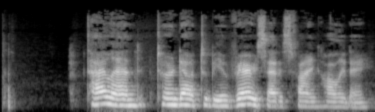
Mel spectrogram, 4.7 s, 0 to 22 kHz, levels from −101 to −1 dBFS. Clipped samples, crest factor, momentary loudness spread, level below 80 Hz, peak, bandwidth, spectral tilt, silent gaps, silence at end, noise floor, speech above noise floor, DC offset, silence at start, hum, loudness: under 0.1%; 18 dB; 11 LU; -62 dBFS; -2 dBFS; 15.5 kHz; -5.5 dB/octave; none; 0.1 s; -73 dBFS; 56 dB; under 0.1%; 0.1 s; none; -18 LUFS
